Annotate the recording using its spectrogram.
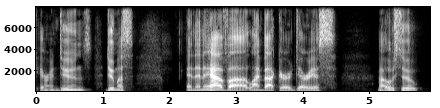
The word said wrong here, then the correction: Muasau: Is that how you say it? – Muasau.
